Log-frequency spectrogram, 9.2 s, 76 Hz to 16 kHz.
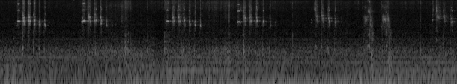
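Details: Alerting male bald eagle at Decorah on 26 February 2014, during pursuit of an intruder: repeated bursts of high, shrill, chattering piping notes, about six clusters of rapid squeaky chips, with steady low hum throughout.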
